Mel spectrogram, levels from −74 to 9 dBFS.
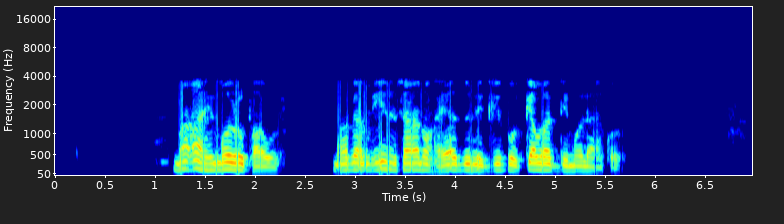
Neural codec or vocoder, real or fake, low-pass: codec, 16 kHz, 16 kbps, FreqCodec, larger model; fake; 3.6 kHz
